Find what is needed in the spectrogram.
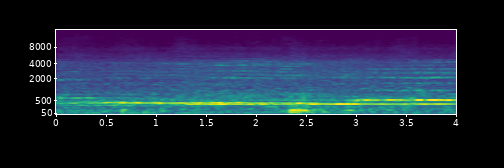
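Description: Mixed choir singing, holding long chords; the lower part steps down about a second and a half in, and a higher note comes in near the three-second mark.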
